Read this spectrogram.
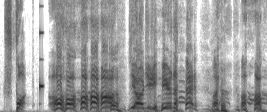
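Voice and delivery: high, loud laughing gloat; laughing excitedly. Real, not acted. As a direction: cackle over the prank. Laughing gloat after prank.

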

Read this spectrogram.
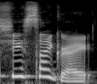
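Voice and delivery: high, slow gush after a laugh; gushing admiration. Retold or imitated. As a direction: coo it up high, stretched out. Admiring thought repeated with laughter.

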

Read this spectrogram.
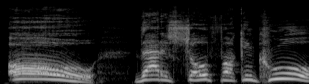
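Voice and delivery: high, slowed gush of delight; mock thrilled. Horror fan imagining a great movie moment, high slow delighted gush. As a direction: gush like a fan who just got a great scare.

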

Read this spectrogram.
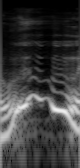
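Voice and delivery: loud, very high held whoop; high-pitched woo. Shown as a demonstration. Host demonstrates what Discord cuts off, high-pitched woo. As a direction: shoot up high and hold the note. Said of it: "as soon as you go".

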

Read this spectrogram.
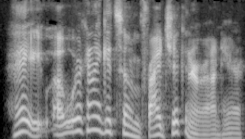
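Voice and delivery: high-pitched imitation Southern accent; mock Southern accent. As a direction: ask it in a playful Southern accent. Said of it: "like Southern. I'd be like".

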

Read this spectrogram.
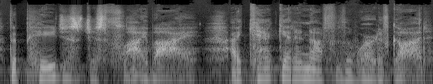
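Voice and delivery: slow, soft, tearful whisper. Retold or imitated. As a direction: whisper it through tears. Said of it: "with tears in his eyes".

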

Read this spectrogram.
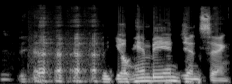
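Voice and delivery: laughing. Real, not acted. Laughing repeat, slow.

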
